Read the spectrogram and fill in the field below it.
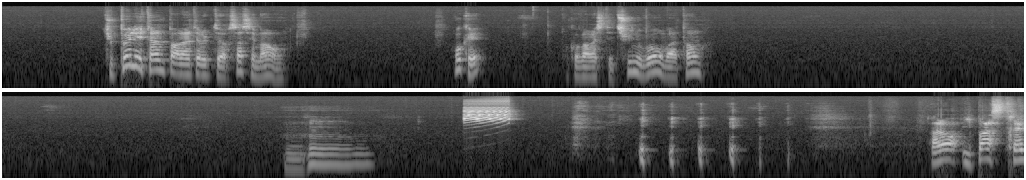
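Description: A man speaks calmly close to a microphone, in short bursts with pauses.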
